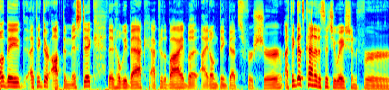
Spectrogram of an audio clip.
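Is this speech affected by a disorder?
No.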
